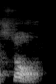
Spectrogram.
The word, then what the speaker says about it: Seoul: she went there for some research study in the University of Seoul that is the capital of South Korea spelled s-e-o-u-l but pronounced as so okay so like that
